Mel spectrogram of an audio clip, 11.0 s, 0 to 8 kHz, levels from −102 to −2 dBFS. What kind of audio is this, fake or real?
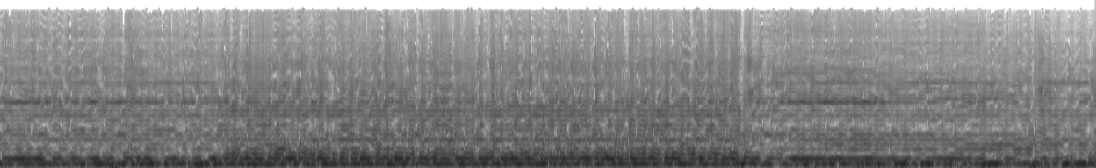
fake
